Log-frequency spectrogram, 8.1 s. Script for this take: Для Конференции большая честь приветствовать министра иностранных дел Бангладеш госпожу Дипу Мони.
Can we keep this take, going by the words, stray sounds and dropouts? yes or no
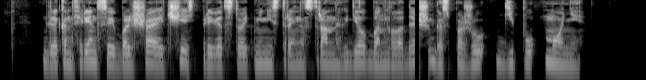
no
